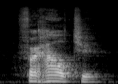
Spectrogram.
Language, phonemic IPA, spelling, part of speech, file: Dutch, /vərˈhalcə/, verhaaltje, noun, Nl-verhaaltje.ogg
- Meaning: 1. diminutive of verhaal 2. tale, story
